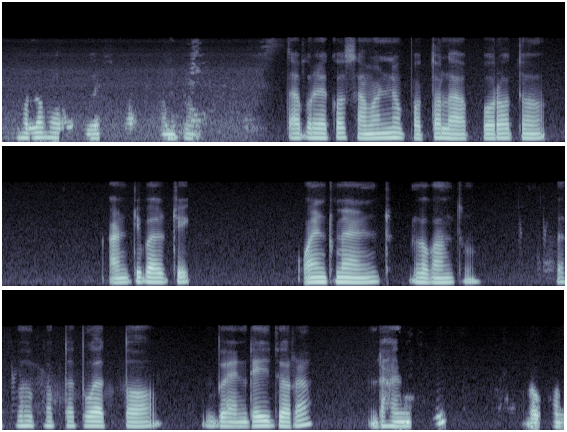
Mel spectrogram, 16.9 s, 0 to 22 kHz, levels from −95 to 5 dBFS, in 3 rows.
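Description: From 0.0 to 2.03 s the talker's speech dips and breaks up, at its deepest by about 25 dB, for roughly 1.5 s in total. This is speech suppressed in double talk, likely because the echo canceller heard both sides at once and turned everything down. Unlike a dropout or a gate, the cuts follow the overlap, not pauses. From 0.73 to 2.71 s a second voice sits underneath at about 20 dB below the speech: the other side's voice leaking through, likely loudspeaker echo the canceller failed to remove. It is an added voice rather than a loss of the talker. The same pair returns briefly, with suppression from 15.27 to 15.72 s reaching about 40 dB over roughly 150 ms, and faint leakage from 15.33 to 15.72 s at about 25 dB down. From 16.01 to 16.13 s the room background drops by about 6 dB for around 100 ms and then recovers. This is background gated by the echo canceller, a brief clamp on ambience during playback. 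Another faint scrap of leakage, about 35 dB down, appears from 16.29 to 16.67 s, and from 16.43 s to the end the speech is pulled down again by about 25 dB over roughly 300 ms. The call's microphone processing limits the top end to 8 kHz.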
